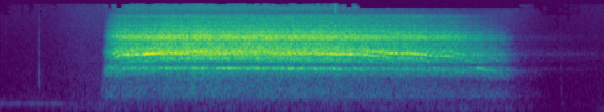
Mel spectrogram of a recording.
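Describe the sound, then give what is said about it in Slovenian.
A voice makes a sustained "sh" sound, a loud, steady hiss lasting about two seconds that starts abruptly and fades out quickly, with silence around it. “Zdaj pa še glas Š. Vdih in”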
